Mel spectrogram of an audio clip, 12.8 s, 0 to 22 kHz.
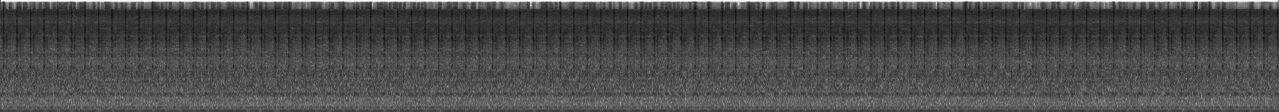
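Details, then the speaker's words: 1963 Jeep Gladiator at a rough idle: a sharp, even tick of about three to four per second from the top end. Oil is very dirty and two quarts low, and the battery drains quickly. Cause not found. "And evidently, she's still ticking. And something is weird with this. You hear the tick? I hear the tick."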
